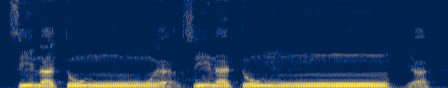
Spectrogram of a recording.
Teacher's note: idgham dengungkan, kemudian suaranya masuk ke khayshum ya. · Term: idgham bi gunnah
